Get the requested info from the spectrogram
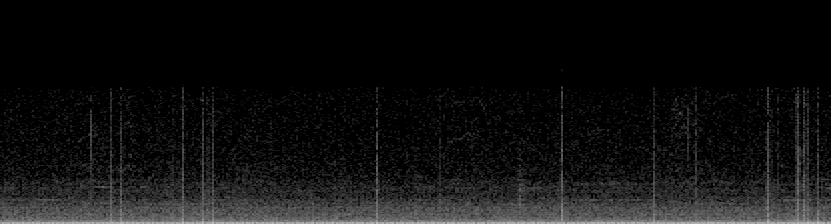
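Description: A steady low hum, with a few faint clicks and taps scattered through it.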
